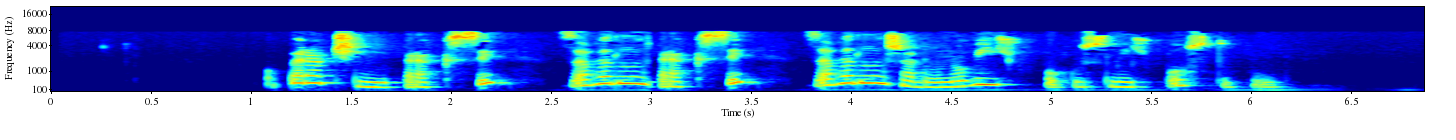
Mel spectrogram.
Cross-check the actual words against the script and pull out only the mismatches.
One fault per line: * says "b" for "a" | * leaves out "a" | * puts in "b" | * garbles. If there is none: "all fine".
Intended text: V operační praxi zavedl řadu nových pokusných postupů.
* puts in "praxi zavedl"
